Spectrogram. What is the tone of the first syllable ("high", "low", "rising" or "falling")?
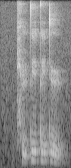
low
